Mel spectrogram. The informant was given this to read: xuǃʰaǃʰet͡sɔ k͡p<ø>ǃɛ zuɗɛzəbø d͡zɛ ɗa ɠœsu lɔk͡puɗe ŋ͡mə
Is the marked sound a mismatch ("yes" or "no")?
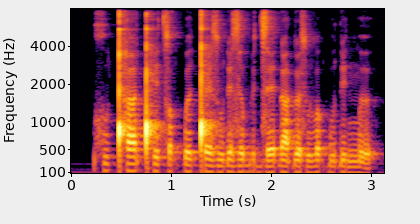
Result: yes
